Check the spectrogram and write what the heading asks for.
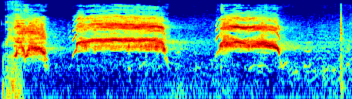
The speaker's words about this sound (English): I don't think it's appropriate to have her screeching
